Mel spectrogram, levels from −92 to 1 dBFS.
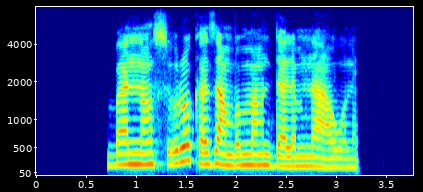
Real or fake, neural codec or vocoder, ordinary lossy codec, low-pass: fake; codec, 16 kHz, 16 kbps, FunCodec, trained on Chinese and English, 50 frames a second; Opus, 32 kbps; 7.2 kHz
